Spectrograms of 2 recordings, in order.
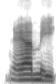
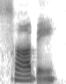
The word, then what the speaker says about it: Sami: So these are members of Sammy culture and I and I I should pronounce it Sami.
